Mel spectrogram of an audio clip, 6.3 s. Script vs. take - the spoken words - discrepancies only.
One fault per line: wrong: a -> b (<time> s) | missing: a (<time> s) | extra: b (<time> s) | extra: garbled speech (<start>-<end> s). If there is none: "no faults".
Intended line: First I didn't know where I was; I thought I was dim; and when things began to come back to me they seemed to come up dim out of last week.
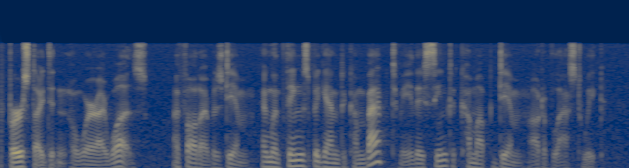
no faults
